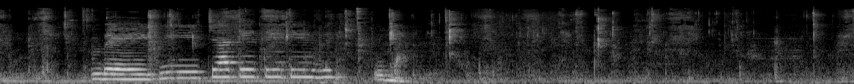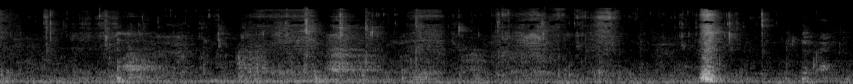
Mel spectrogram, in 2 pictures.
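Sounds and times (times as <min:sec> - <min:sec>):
chewing and wet mouth noises: 0:00.0 - 0:17.0
steady low hum: 0:00.0 - 0:17.0.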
